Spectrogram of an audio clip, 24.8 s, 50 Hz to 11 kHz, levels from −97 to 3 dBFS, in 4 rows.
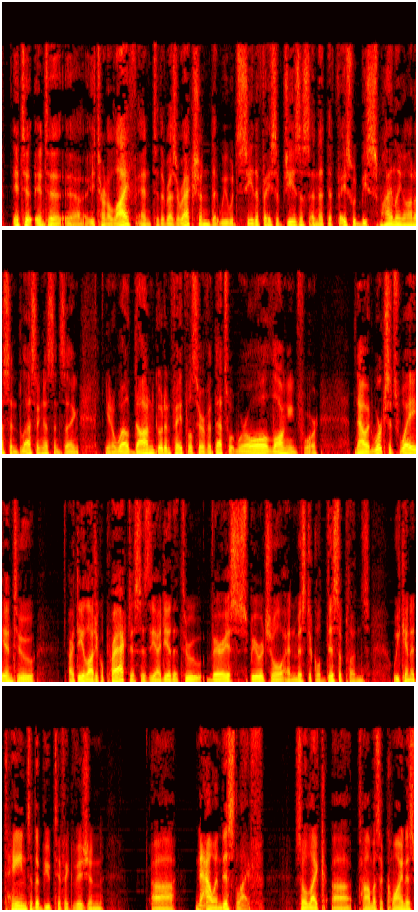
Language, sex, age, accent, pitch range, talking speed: English, male, 40-59, American, 100-125 Hz, 195 wpm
